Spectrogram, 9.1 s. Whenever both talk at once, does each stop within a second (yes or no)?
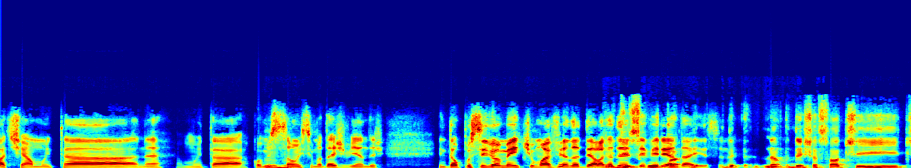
no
